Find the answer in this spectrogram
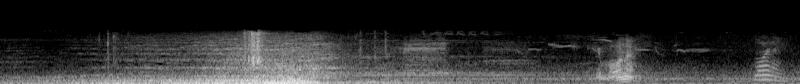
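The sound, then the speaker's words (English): Two short, wavering sheep bleats sound from a sheep pen near the end, following a stretch of low rumbling, muffled background noise. “Sleeping in my sheep pen.”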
